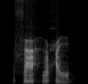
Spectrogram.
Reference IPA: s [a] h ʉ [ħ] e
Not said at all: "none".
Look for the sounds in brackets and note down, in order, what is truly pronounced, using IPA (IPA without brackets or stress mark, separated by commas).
a, ħ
